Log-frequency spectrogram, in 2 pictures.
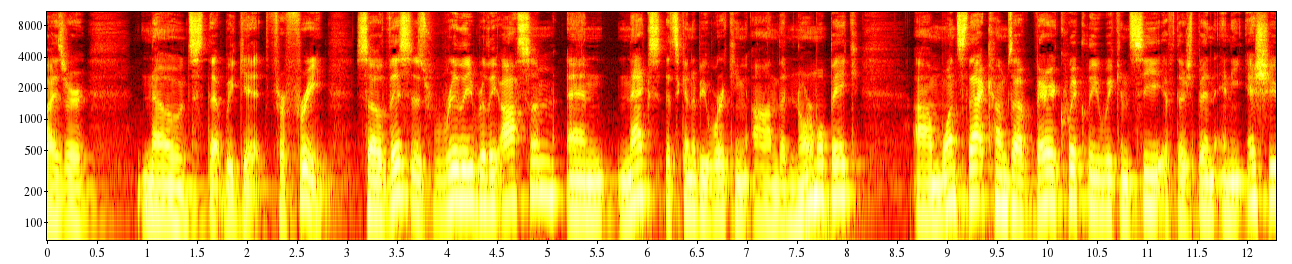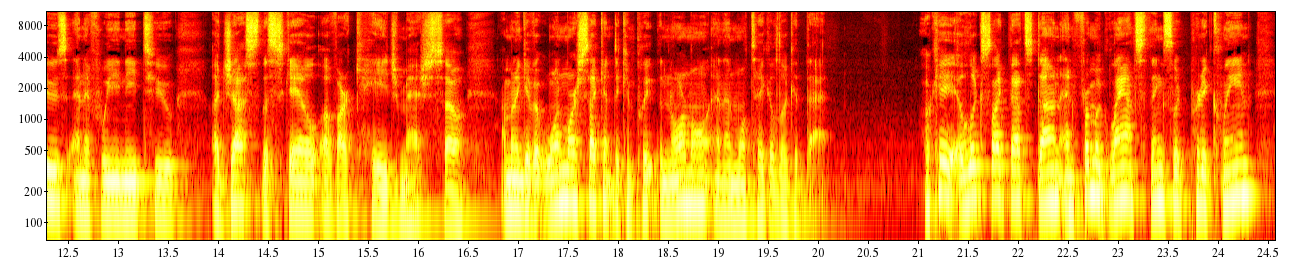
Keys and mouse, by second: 23.1 middle click.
